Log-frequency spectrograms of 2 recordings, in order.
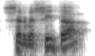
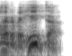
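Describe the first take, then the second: First: The c sounds are said as s. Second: The last c sound is said as h.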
